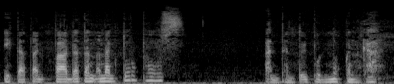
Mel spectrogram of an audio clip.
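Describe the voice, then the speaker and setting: A man's voice: medium pitch, expressive, moderate pace, slightly rough. A man playing a humble, good-natured eldest son, a young new policeman, in a radio drama with a Filipino Ilocano accent. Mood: earnest. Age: young adult.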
